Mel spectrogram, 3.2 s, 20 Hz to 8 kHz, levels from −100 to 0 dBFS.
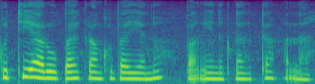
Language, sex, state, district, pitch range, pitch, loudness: Garo, female, Meghalaya, South Garo Hills, 210-240 Hz, 225 Hz, -15 LUFS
